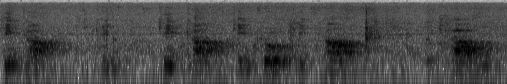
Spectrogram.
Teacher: the P at the end of keep may well have its release masked by the C of calm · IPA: [ˈkiːp̚ ˈkɑːm]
